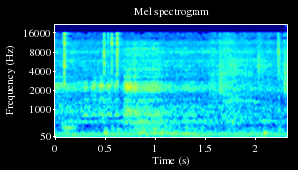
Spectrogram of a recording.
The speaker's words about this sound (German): Hier sind so viele Schafe. Wieso sind da so viele Schafe?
